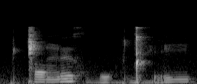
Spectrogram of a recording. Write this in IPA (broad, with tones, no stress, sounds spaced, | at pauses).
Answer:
ǁ ɔ˧ ŋ ø˦ x ṳ˨ w ɔ̤˨ ɡ͡ǃ e̤˨ r i˦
